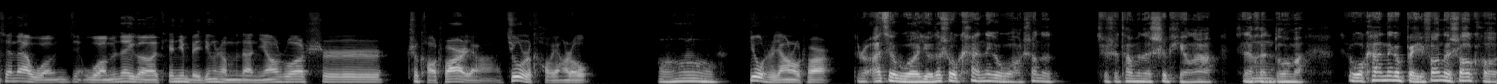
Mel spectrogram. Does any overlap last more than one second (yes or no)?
no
